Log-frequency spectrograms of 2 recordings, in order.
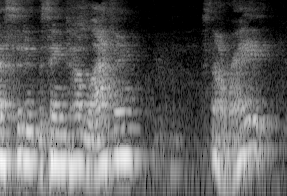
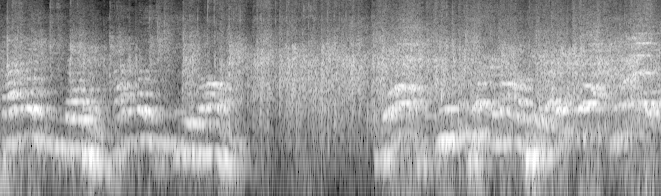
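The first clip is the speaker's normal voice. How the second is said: loud hype-man call to the crowd; 8 semitones higher, 5 dB louder than usual. Real, not acted. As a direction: pump up the room loudly. Host hyping crowd to clap.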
